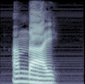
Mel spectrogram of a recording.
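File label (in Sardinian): "Andai", Sardinian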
